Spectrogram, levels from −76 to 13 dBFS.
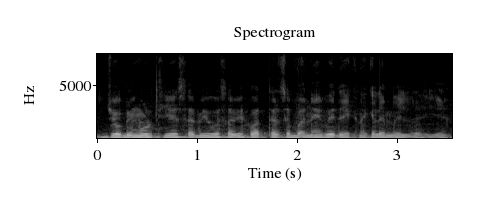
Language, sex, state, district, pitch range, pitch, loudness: Hindi, male, Chhattisgarh, Bilaspur, 135-155 Hz, 145 Hz, -22 LUFS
